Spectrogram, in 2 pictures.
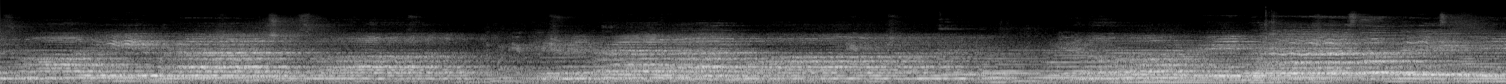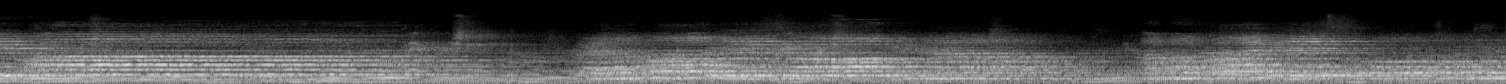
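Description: A church choir singing a hymn in long phrases, with a short breath between lines every five or six seconds.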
